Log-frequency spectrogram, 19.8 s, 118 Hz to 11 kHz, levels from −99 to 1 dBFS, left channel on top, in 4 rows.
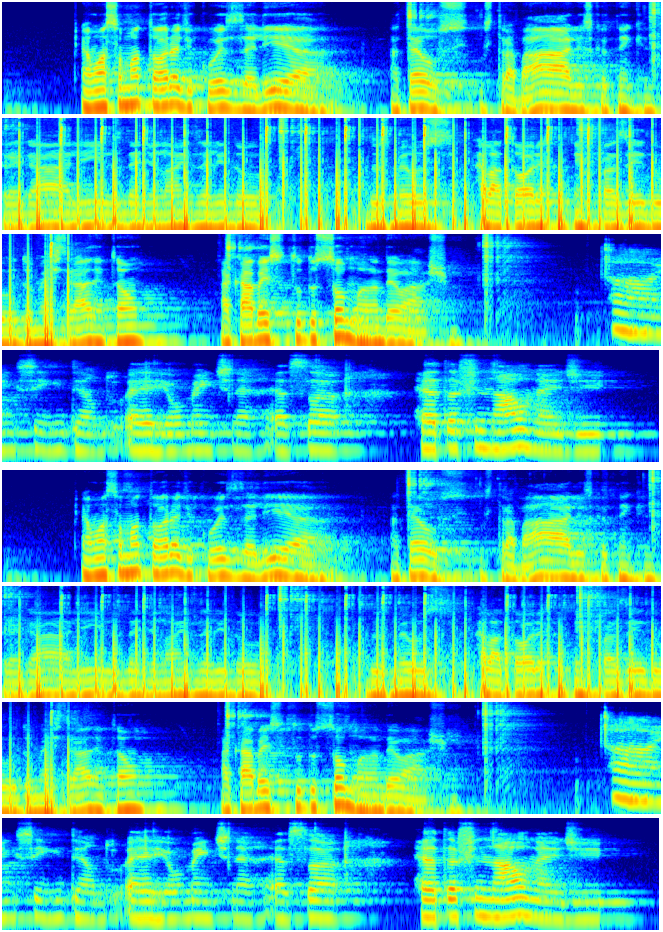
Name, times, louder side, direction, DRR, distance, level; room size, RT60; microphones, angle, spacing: voice 1, 0.6-2.5 2.9-6.9 7.7-10.9 11.5-13.3, left 1 dB, 60° left, 8 dB, 1.5 m, -28 dB
sound 1, 2.4-15.1, equal, 15° right, 6.5 m, -47 dB
sound 2, 5.0-10.4, left 3 dB, 85° left, 0.9 m, -21 dB
voice 2, 14.4-19.3, right 3 dB, 60° right, 5 dB, 2.2 m, -35 dB
27.0 x 22.0 x 9.8 m, 1.0 s
head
